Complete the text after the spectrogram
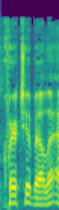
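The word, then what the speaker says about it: Querciabella: Well, if people would like to learn more or certainly follow you on Twitter, I'm going to spell it because we're pronouncing it the Italian ways. It's Quercibella, at Quercibella, Quercibella.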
